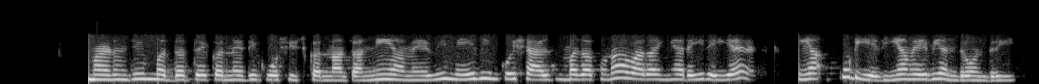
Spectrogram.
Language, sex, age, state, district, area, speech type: Dogri, female, 30-45, Jammu and Kashmir, Jammu, urban, conversation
